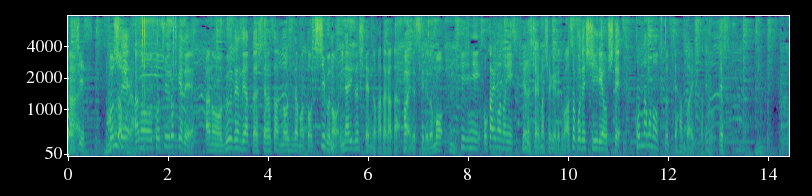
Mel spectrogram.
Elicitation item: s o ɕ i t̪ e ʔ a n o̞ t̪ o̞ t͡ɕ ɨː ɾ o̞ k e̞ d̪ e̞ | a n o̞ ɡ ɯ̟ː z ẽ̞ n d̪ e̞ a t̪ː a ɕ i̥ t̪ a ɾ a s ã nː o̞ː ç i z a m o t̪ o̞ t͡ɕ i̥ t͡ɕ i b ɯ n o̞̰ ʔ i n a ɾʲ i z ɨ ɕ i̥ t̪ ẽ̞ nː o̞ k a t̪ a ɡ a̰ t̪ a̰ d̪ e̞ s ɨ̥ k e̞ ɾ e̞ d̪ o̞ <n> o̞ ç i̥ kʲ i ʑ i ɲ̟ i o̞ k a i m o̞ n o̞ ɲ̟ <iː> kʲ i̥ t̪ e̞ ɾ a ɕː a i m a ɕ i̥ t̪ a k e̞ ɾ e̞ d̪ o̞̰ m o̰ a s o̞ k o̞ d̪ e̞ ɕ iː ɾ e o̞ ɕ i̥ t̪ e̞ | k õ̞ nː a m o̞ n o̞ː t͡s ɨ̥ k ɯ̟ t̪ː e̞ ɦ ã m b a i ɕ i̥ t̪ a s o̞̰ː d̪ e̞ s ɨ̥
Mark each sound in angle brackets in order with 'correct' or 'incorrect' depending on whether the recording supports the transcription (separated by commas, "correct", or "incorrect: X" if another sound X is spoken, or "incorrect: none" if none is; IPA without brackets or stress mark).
incorrect: m, incorrect: i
